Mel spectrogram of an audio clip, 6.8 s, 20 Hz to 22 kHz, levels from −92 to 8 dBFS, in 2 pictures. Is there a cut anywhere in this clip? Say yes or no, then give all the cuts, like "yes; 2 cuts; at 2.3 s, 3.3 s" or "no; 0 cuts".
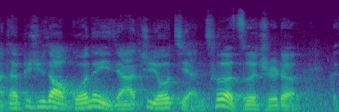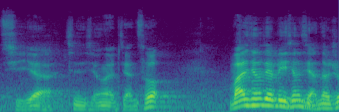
no; 0 cuts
